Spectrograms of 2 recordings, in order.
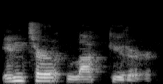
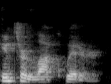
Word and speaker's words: interlocutor: It's pronounced interlocutor. Interlocutor. What are you talking about? You said interlockwitter.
